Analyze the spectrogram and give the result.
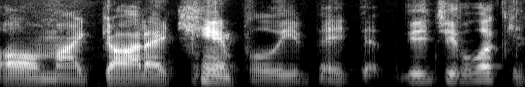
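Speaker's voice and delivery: appalled, disgusted, disbelieving outburst. Imitating Anthony reviewing a figure: imitating Anthony sounding disgusted. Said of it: "he's just so more disgusted than pleasured".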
